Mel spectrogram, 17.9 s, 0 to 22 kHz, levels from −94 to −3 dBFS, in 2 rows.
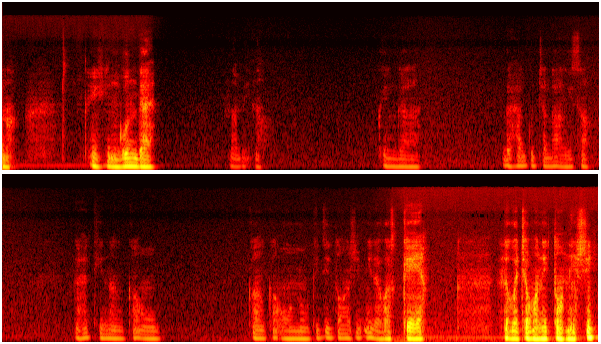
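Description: From 13.21 to 15.36 s the level climbs by about 4 dB as automatic gain rising takes hold: the gain control judged the input too quiet and pushed its gain up steadily over those two seconds. What marks it as gain rather than a talker moving, like the shifts near 2 and 14.5 s, is that the room noise swells along with the speech, so the background lifts in step instead of staying put.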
